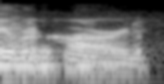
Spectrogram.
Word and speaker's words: Ricard: Rene, I don't know if he went by Ricard or Ricard. Rene Racard is how he pronounced it.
